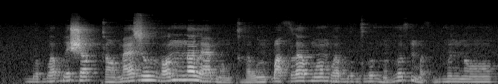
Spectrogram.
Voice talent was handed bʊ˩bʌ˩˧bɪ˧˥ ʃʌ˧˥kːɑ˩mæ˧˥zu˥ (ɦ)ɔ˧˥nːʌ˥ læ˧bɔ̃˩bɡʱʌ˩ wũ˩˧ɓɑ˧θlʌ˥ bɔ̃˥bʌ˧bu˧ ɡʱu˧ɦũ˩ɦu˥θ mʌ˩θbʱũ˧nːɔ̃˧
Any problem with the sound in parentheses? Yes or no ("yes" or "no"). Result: no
